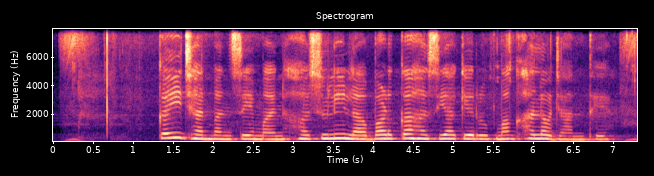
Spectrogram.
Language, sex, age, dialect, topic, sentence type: Chhattisgarhi, female, 25-30, Central, agriculture, statement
